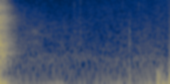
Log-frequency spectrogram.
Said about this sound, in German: Und dann auf drei und dann klatschen. Eins, zwei, drei.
